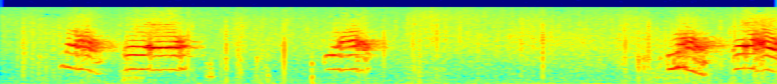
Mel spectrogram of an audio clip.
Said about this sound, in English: Listen to these actual squeals of a half-grown cottontail rabbit.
